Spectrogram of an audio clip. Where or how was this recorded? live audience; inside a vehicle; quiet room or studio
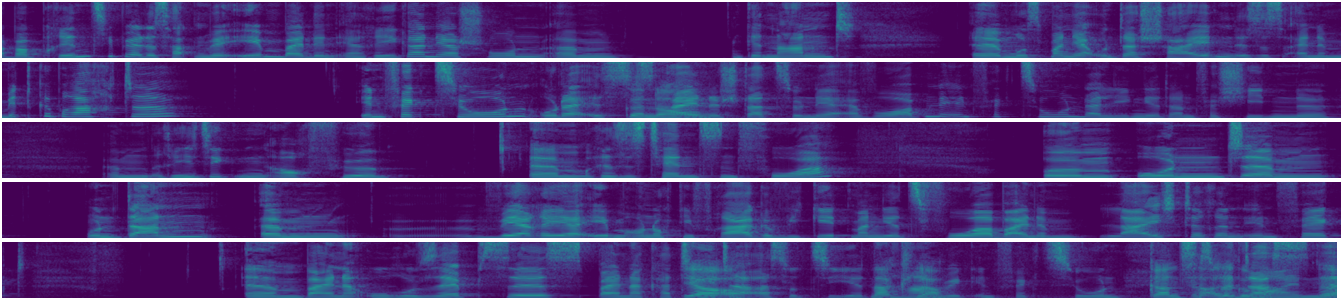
quiet room or studio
